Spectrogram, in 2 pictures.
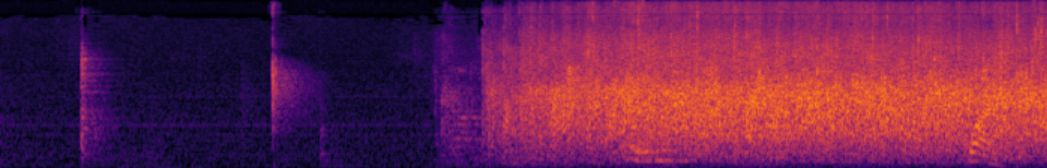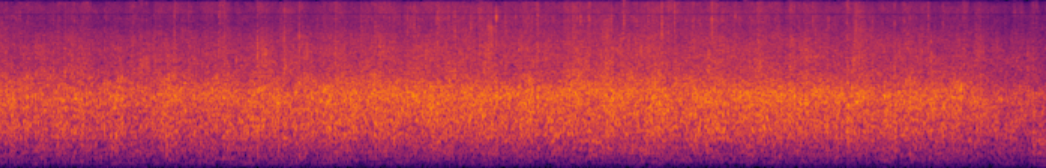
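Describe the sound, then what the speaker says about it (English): Audience at a snooker World Championship semi-final breaks into a prolonged round of loud applause after a couple of sharp ball clicks, the clapping steady and sustained for about ten seconds. "Prolonged round of applause, but he had a little help from the green there."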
